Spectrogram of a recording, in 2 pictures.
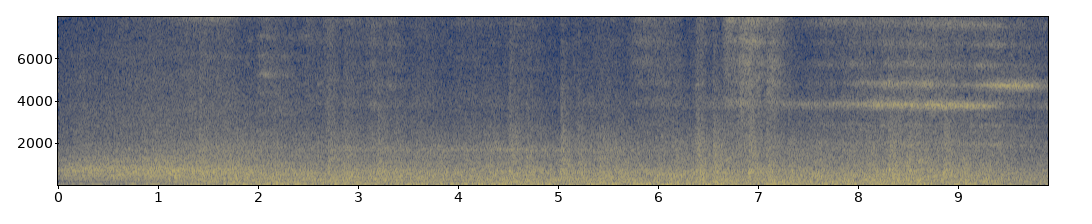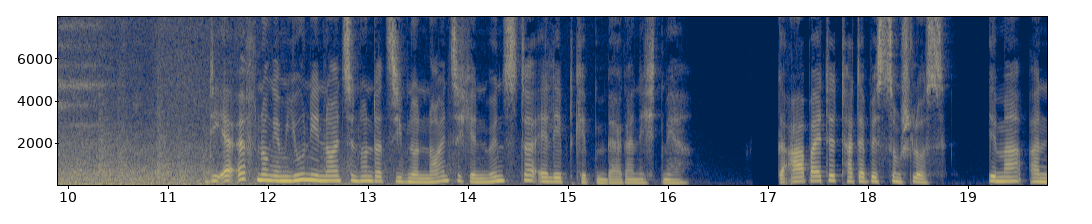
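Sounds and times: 
train rushing past a ventilation shaft: 0.0s - 14.5s
speech: 11.4s - 16.2s, 17.1s - 19.7s.

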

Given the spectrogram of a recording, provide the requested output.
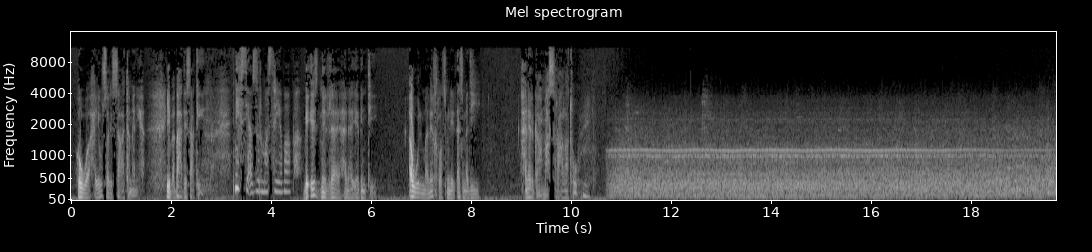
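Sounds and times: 
speech: 0.1s - 6.2s, 6.8s - 8.4s, 9.1s - 11.4s
airplane jet engine: 10.7s - 19.6s.

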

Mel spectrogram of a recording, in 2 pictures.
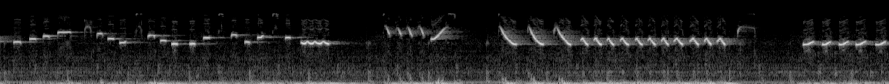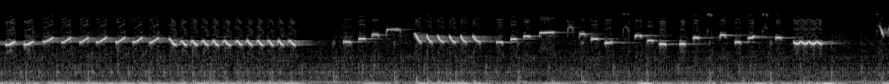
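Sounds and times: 
sooty-headed bulbul singing: 0.0s - 17.7s.

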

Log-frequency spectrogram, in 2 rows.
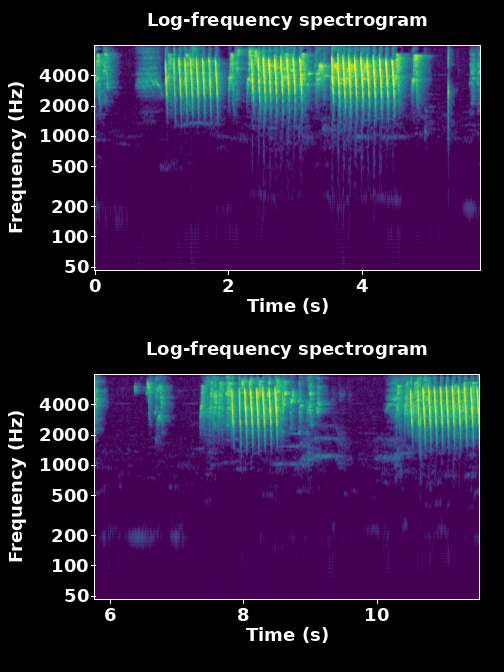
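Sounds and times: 
bar-winged prinia chips and pulsed trill: 1.0s - 4.9s, 6.6s - 9.1s, 10.3s - 11.5s.

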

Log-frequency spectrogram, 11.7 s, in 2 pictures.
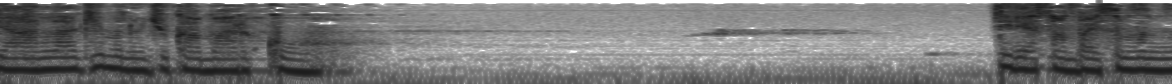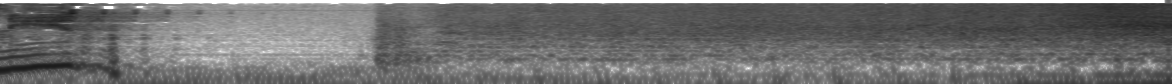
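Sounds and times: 
speech: 0.0s - 1.8s, 5.0s - 6.6s
bathroom water tap running: 7.8s - 11.7s.

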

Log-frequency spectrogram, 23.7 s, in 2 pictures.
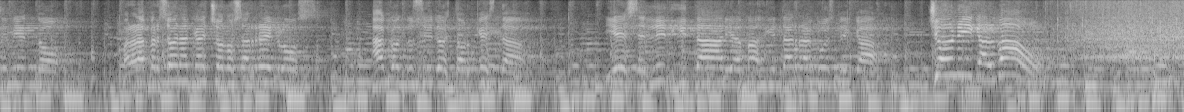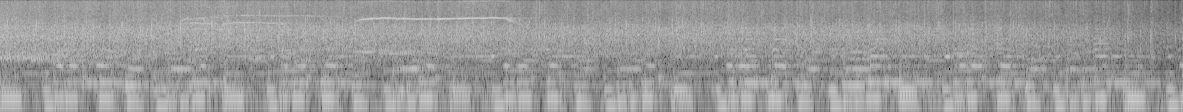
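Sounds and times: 
speech: 0.1s - 23.0s
audience applause: 10.6s - 23.6s.

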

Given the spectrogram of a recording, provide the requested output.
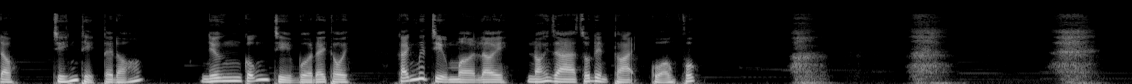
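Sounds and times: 
speech: 0.0s - 7.0s, 7.9s - 8.2s, 9.1s - 9.4s
labored pained breathing: 3.6s - 3.9s, 7.9s - 11.3s.

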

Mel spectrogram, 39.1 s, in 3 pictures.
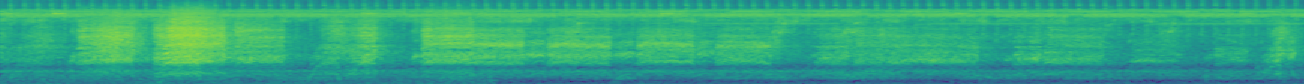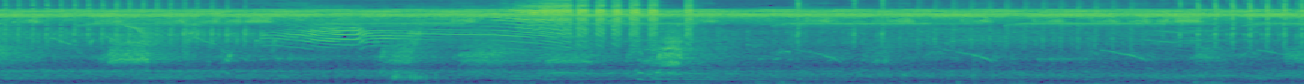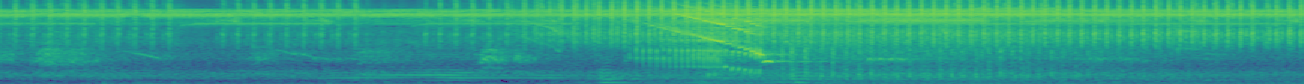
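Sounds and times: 
cicada song: 0.0s - 39.1s
short falling chirps from other animals: 32.3s - 35.2s.

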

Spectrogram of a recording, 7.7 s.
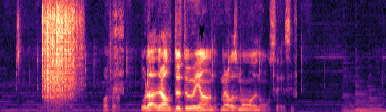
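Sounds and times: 
dice being rerolled: 0.8s - 1.8s
speech: 2.1s - 6.1s.

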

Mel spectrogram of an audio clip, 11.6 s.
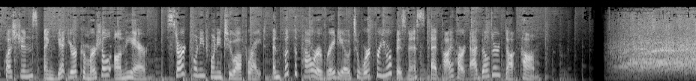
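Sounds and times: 
speech: 0.0s - 9.1s
applause in a radio advertisement for ZipRecruiter: 10.0s - 11.6s.

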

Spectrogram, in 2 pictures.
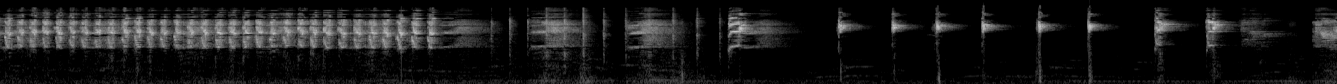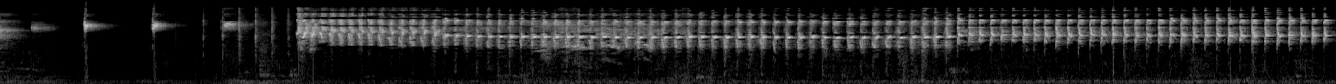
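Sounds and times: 
lovebird ngekek chattering song: 0.0s - 7.8s, 13.2s - 26.7s.

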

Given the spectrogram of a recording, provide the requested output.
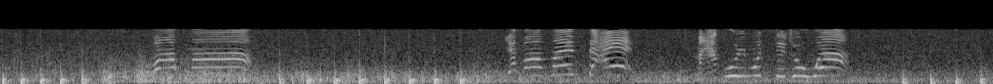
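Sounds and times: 
regular low thumps: 0.0s - 5.0s, 8.9s - 9.9s
rain pouring: 0.0s - 9.9s.

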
